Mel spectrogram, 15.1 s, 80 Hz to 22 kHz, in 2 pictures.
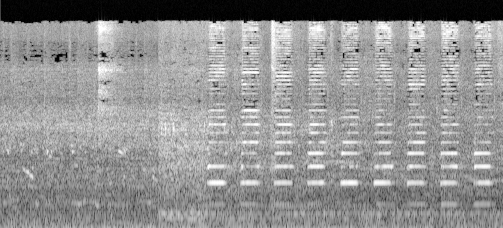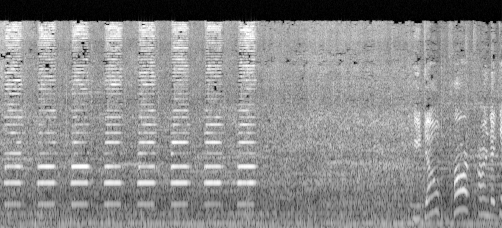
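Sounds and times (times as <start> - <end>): trucks idling: 0.0 - 15.0
buzzy electronic beeps: 2.4 - 11.4.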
